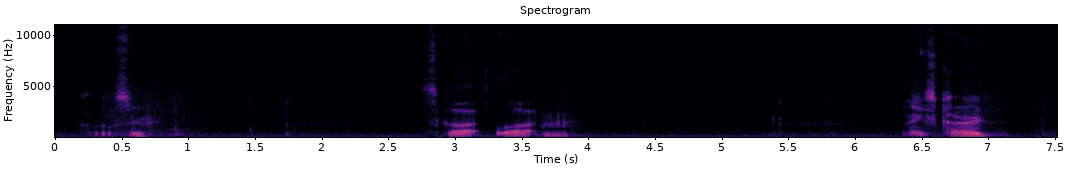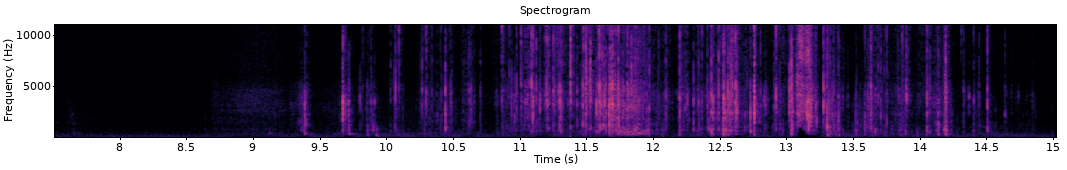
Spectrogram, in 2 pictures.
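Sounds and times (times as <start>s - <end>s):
foil wrapper tearing and crinkling: 9.6s - 15.0s.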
